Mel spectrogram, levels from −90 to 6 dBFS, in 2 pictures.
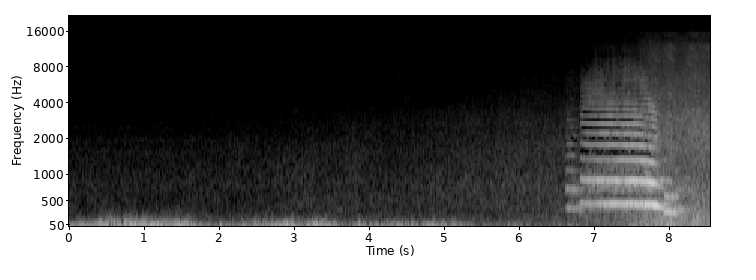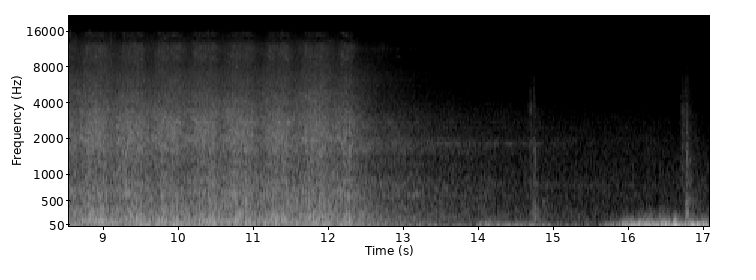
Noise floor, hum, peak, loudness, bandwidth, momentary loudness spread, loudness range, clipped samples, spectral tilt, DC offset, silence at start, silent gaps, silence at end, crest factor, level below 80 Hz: -58 dBFS; none; -4 dBFS; -25 LUFS; 13.5 kHz; 27 LU; 25 LU; under 0.1%; -5.5 dB/octave; under 0.1%; 0 s; none; 0 s; 24 dB; -40 dBFS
